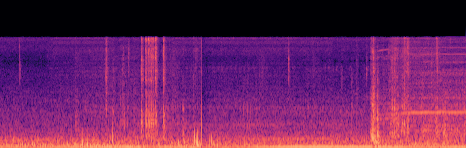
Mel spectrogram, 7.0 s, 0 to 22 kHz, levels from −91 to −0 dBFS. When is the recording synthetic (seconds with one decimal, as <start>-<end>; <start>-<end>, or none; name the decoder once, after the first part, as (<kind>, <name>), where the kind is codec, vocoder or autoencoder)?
0.8-1.7 (autoencoder, DAC-VAE); 2.6-5.0; 5.9-6.6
